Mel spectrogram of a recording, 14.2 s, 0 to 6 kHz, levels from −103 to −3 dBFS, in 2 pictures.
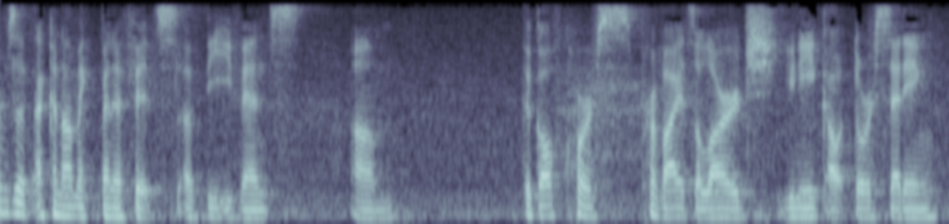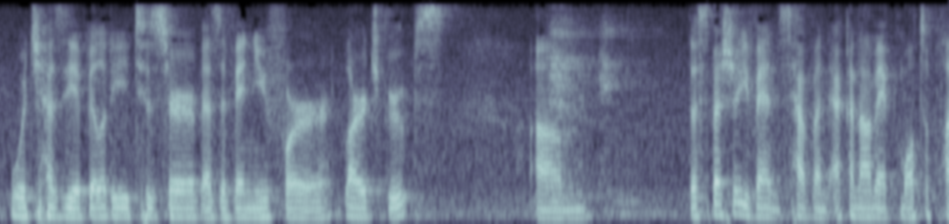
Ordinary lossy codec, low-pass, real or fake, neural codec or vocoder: MP3, 32 kbps; 5.4 kHz; real; none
